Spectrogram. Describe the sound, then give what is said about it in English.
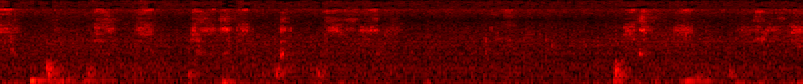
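Hand-writing strokes as a number is written out, faint scratchy rubs coming in a few short irregular bursts with quiet gaps between them. “I'll write it out one last time.”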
